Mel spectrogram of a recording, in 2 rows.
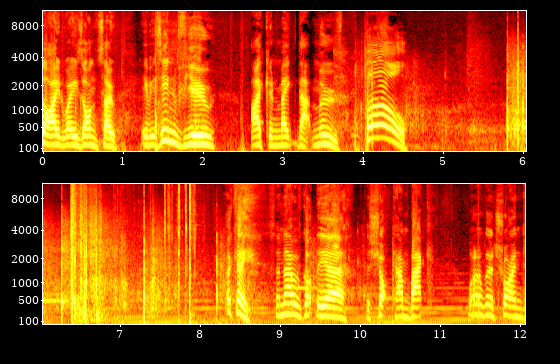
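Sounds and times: sharp cracks and clicks: 5.8s - 8.5s
shotgun firing: 5.8s - 8.8s.

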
